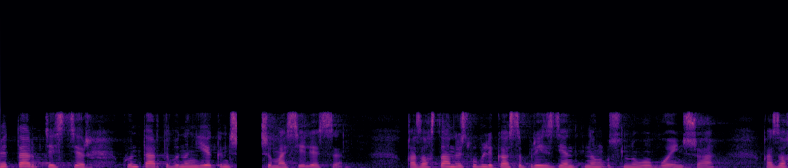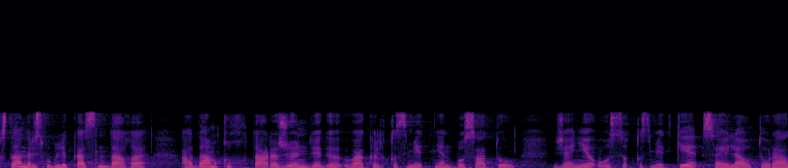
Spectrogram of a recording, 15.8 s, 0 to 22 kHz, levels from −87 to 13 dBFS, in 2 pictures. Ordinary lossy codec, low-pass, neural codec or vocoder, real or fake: none; 7.2 kHz; none; real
